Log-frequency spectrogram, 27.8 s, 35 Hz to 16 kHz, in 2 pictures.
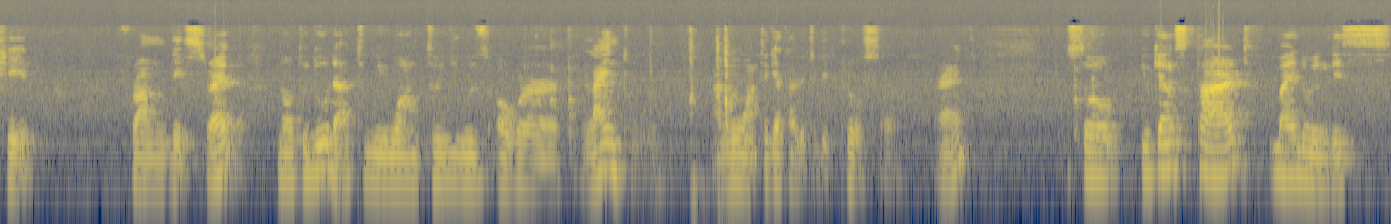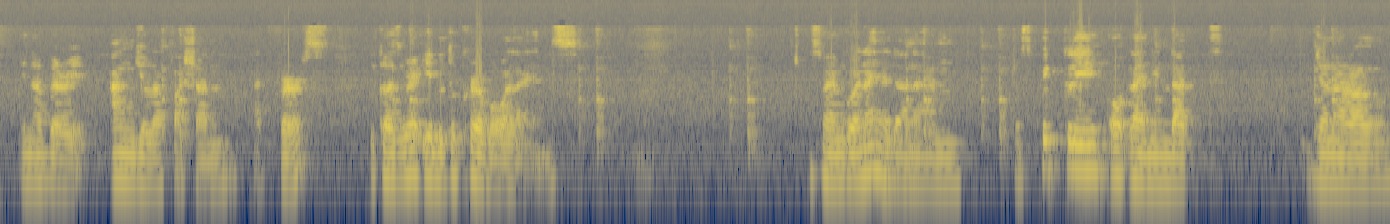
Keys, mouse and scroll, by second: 5.1 click, 7.0 ctrl+=, 10.4 click.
